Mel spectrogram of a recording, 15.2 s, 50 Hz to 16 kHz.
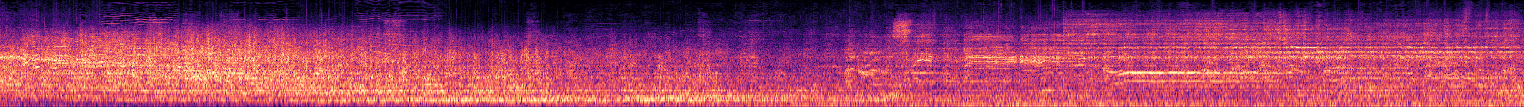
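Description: A formation of Kawasaki T-4 jet trainers passing overhead. Their jet noise swells to its loudest about halfway through and falls in pitch as they go by, then eases into a steady rumble.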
